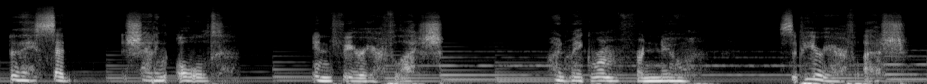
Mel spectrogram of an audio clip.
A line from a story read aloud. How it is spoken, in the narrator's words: croaked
